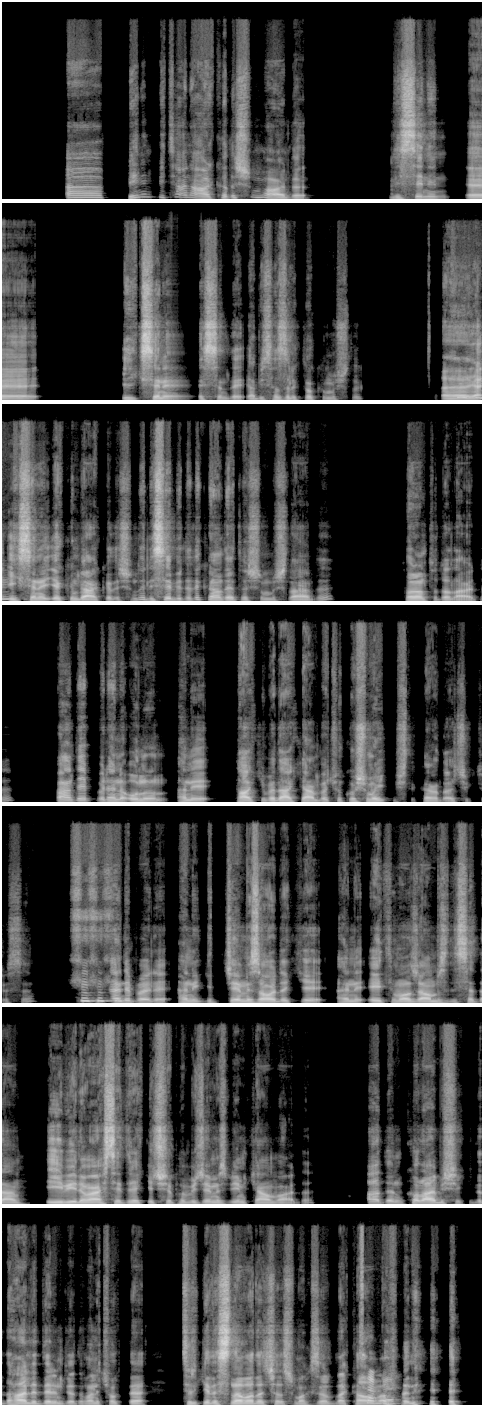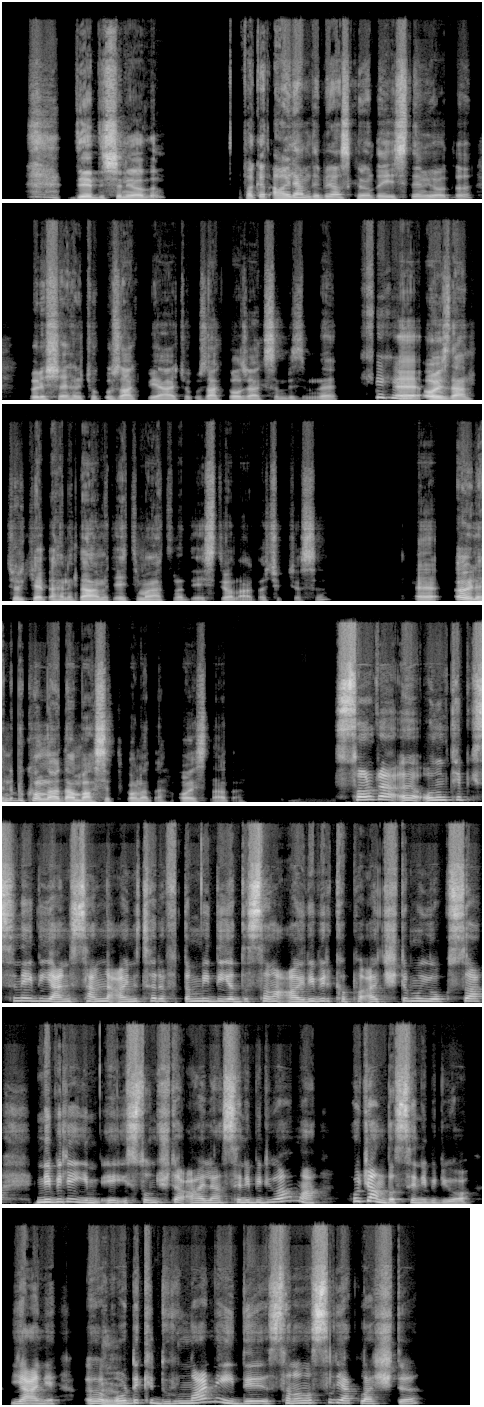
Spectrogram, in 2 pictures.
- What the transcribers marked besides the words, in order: chuckle; laughing while speaking: "hani"; chuckle
- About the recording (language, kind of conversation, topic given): Turkish, podcast, Beklenmedik bir karşılaşmanın hayatını değiştirdiği zamanı anlatır mısın?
